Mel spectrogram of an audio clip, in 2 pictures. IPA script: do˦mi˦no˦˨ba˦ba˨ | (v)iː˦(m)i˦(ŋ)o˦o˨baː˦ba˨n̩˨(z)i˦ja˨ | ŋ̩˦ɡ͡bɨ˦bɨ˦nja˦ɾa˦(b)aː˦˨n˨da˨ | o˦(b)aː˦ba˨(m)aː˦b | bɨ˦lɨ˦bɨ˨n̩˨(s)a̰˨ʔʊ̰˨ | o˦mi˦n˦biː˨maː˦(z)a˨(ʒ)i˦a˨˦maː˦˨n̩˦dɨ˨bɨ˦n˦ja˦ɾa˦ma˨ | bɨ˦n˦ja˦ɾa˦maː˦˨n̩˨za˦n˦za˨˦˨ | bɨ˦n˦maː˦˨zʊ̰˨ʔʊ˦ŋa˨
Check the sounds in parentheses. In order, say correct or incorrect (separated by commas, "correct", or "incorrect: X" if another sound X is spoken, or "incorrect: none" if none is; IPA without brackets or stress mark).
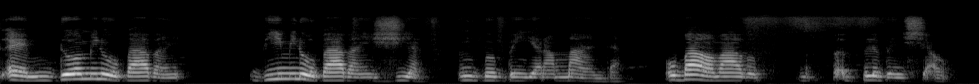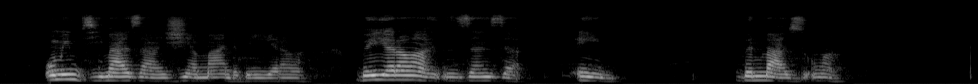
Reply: incorrect: b, correct, incorrect: n, incorrect: ʒ, incorrect: m, correct, correct, incorrect: ʃ, correct, correct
